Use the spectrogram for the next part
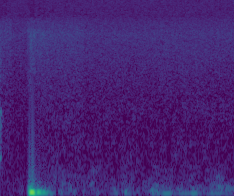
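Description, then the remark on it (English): A phone text notification sounds once as a single deep, booming low tone that fades quickly, followed by a faint low rumble. No one speaks. “That text notification sound sound kind of was a little menacing.”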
